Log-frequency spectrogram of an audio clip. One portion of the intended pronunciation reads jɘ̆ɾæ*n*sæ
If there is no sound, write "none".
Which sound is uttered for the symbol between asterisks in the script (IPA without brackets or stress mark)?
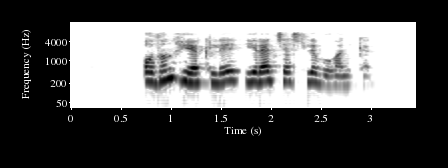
n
